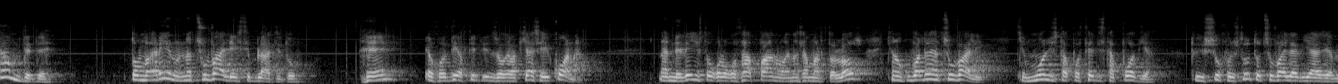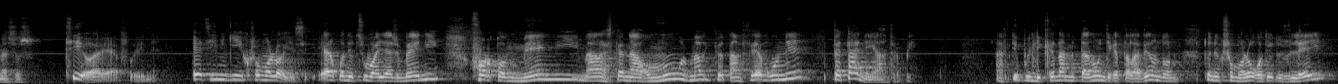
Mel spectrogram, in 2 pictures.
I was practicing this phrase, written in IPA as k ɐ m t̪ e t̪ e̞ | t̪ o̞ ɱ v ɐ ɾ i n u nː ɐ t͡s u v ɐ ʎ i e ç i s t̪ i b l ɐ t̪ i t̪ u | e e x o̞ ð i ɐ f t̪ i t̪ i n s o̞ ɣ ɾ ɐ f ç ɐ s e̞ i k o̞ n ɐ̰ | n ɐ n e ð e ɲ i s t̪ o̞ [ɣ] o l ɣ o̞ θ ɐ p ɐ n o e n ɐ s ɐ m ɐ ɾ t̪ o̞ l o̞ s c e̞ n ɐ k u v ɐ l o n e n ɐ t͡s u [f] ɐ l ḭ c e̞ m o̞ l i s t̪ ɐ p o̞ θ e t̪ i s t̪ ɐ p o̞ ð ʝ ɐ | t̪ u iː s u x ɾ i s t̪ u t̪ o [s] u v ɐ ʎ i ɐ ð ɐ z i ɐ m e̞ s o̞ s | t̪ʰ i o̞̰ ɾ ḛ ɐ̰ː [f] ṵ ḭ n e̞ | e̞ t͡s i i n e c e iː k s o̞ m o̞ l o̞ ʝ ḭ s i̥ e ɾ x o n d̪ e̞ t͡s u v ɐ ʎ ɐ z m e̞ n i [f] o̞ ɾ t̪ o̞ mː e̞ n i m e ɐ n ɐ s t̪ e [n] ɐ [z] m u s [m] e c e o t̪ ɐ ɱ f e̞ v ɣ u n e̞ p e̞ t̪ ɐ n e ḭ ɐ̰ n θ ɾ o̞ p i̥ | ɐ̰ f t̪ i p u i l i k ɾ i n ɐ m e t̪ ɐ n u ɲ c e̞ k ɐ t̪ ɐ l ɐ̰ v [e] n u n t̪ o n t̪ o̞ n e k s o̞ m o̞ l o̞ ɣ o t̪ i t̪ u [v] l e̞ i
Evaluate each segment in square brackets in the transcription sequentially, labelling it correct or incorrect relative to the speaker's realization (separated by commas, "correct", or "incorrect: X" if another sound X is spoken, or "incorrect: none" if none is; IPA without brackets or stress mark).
correct, incorrect: v, incorrect: t͡s, correct, correct, correct, incorrect: ɣ, correct, correct, incorrect: z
